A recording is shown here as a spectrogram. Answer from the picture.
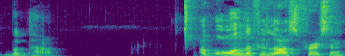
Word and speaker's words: Buddha: Hindi pronunciation, Buddha.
